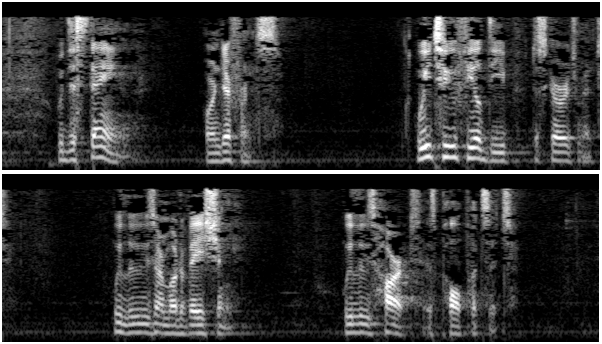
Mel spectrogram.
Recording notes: Faith Presbyterian Church – Evening Service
